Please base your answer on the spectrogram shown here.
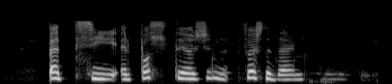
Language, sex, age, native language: Icelandic, female, 12, Icelandic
